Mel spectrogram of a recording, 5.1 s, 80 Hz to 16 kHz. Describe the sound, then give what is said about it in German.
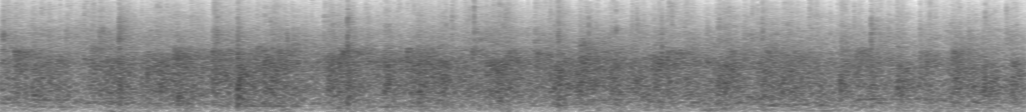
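A crowd claps for 15 confirmation children, a steady dense wash of many hands that holds at an even, fairly loud level throughout, with no voices standing out above it. “Jetzt dürfte unsere 15 Konfi-Kinder nochmal einen großen Applaus geben, das haben sie ganz toll gemacht.”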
